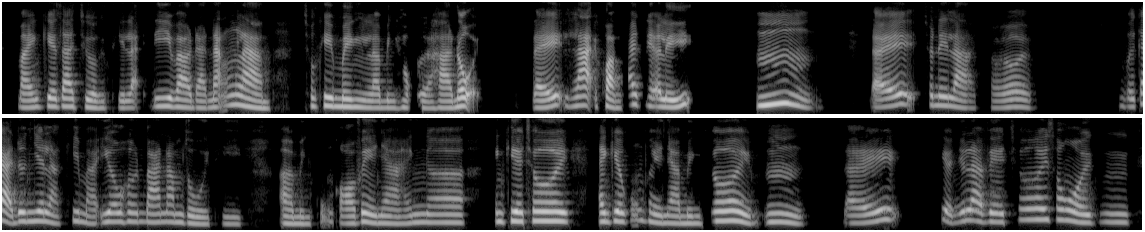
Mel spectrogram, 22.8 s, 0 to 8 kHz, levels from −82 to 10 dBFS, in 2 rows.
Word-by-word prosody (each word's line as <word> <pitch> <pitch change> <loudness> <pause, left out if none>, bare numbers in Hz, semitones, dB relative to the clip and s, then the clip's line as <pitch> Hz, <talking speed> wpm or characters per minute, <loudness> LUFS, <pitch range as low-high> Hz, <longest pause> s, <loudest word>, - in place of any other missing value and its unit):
mà 190 - -2
anh 185 +2 -1
kia 215 +2 +2
ra 210 0 +2
trường 195 -4 -2
thì 175 - -8
lại 180 0 -6
đi 220 +1 0
vào 200 -3 +2
Đà 180 -1 -4
Nẵng 200 +8 -1
làm, 190 -8 +4 0.4
trong 220 - -4
khi 230 0 +5
mình 200 -3 +2
là 180 0 -1
mình 175 0 -6
học 180 0 -6
ở 180 - -5
Hà 175 +1 0
Nội. 220 - +5 0.5
Đấy, 190 +7 +3
lại 240 -1 +3
khoảng 180 -3 +4
cách 265 0 -2
địa 215 -3 0
lý. 200 - +4 0.6
Ừm, 250 -4 +5 0.6
đấy, 235 +7 +1
cho 250 - -4
nên 240 -1 +1
là 185 -5 -3 0.2
trời 180 0 -11
ơi. 195 0 -4 0.9
Với 210 -2 -10
cả 260 +3 +3
đương 245 0 +1
nhiên 250 0 +2
là 215 -5 -2
khi 250 - -4
mà 205 -6 -7
yêu 235 +4 -1
hơn 235 0 -5
3 220 -1 -1
năm 225 -1 -4
rồi 180 -4 -3
thì, 175 -1 -12 0.3
ờ, 190 -1 -3
mình 180 0 -4
cũng 235 - -16
có 190 -2 -3
về 225 -4 +3
nhà 195 -1 -3
anh, 215 +4 -4
ơ, 215 0 -2 0.3
anh 235 0 -1
kia 245 +1 +6
chơi, 250 0 +6 0.3
anh 235 0 +1
kia 250 0 +4
cũng 250 +3 -11
về 215 -3 -1
nhà 195 -1 -3
mình 190 0 -4
chơi. 255 -4 +4
Ừm, 225 -4 -2 0.4
đấy, 225 +8 -2 0.4
kiểu 270 - -3
như 220 +5 -5
là 265 -2 +1
về 230 -1 -1
chơi 290 0 -1
xong 285 -1 -3
rồi, 220 -5 +1
ừm, 220 -1 -8
215 Hz, 195 wpm, -21 LUFS, 190-240 Hz, 0.9 s, kia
